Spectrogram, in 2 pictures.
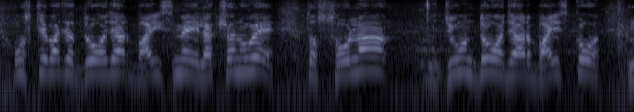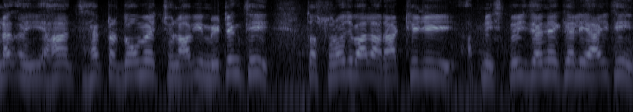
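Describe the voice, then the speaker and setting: Keeping a very even loudness, a man speaks at a moderate pace in a high voice with fairly even intonation. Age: 60s. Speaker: social worker. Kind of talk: interview statement on civic issues. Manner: halting, with stammered restarts.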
